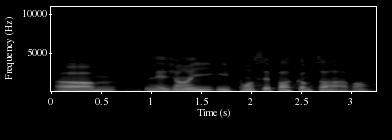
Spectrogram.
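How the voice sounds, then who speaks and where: A man's voice: sits low, measured pace, fairly bright tone, smooth. A man giving hesitant, explanatory answers in a casual interview. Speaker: museum interviewee.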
